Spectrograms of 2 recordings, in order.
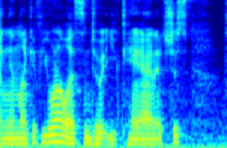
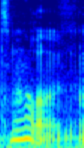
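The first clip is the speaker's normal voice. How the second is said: whispery, breathy voice breaking mid-line; 10 semitones higher, 4 dB quieter than usual. Admitting the podcast gets few plays, voice cracking. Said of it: "My voice just cracked".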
